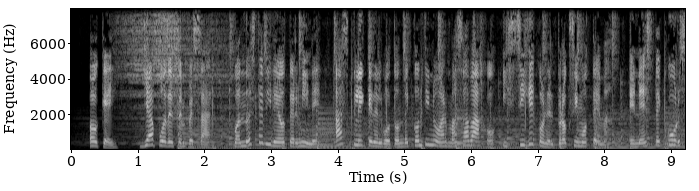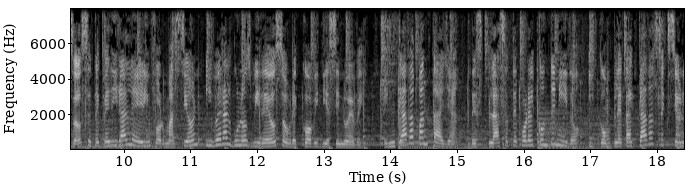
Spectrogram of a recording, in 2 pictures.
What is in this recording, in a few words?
US Spanish E-learning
